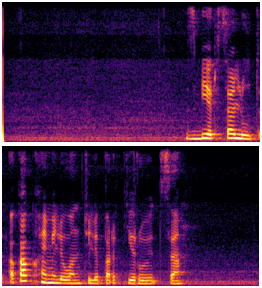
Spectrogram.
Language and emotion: Russian, neutral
